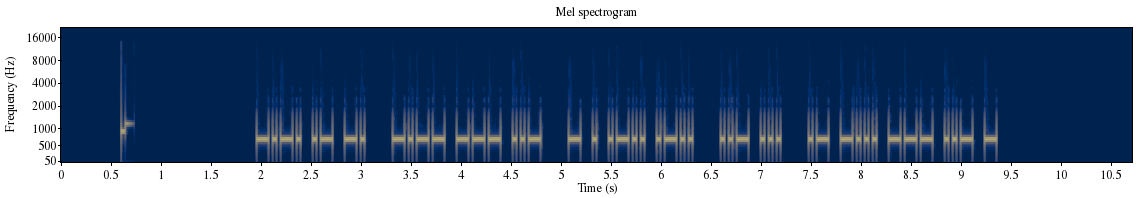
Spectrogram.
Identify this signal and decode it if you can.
Morse code, heard as a keyed tone, about 30 wpm, 700 Hz. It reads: CAN YOU TELL US ABOUT
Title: Sets of 5 Words Encore2 30wpm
